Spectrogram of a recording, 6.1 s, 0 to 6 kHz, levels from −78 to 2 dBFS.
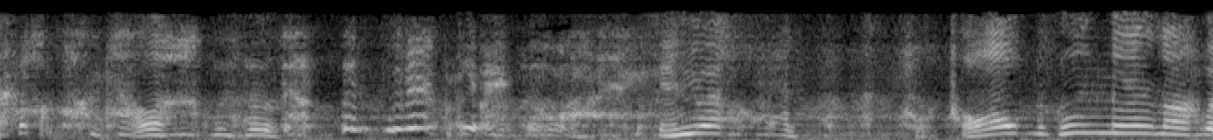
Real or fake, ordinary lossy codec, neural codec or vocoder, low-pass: fake; MP3, 32 kbps; codec, 16 kHz, 1 kbps, FunCodec, trained on Chinese and English, 50 frames a second; 5.4 kHz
